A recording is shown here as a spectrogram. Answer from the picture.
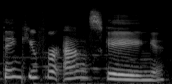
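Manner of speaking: ordinary delivery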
